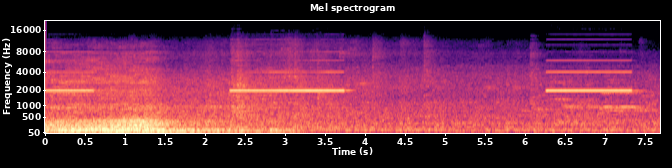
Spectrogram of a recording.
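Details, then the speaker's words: HP Scanjet 3000 s3 with a black-scanning fault, digital multimeter in auto continuity mode on the CCD cable pins: three clean, steady high beeps of about a second each; continuity present, cable OK, so the CCD lamp is faulty. "सुनो, अगर cable ठीक है तो तुम्हें beep की आवाज सुनाई देगी। देखो, बीप की आवाज़ आ रही है।"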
